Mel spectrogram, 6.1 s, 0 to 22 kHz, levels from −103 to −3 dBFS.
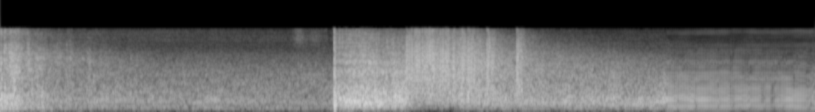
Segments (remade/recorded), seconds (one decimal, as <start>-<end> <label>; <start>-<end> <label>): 0.0-5.0 recorded; 5.0-6.1 remade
